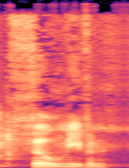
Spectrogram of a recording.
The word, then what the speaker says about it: Fällkniven: is my first uh Fel Neen as I believe it's pronounced um I don't not 100% sure I'm not really Swedish but uh I've heard that it was pronounced F NE but at any rate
